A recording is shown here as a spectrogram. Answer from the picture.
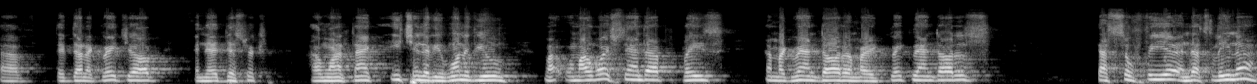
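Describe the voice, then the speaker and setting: A man with an American accent, high pitch and fairly even intonation at a moderate pace, with audible room echo. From Boston, Massachusetts. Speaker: city council member. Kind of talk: speech at council meeting. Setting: council chamber with audience. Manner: halting.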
